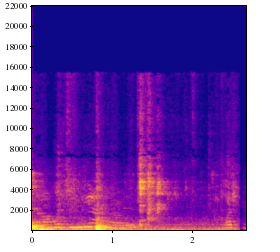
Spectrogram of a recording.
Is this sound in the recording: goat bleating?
no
